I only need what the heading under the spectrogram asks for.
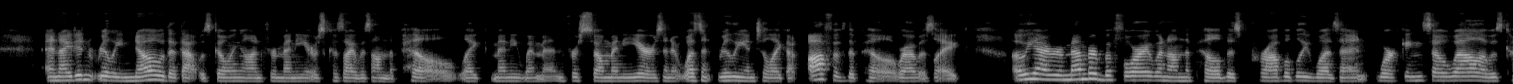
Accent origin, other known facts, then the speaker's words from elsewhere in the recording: Rhode Island, United States; Me too. I grew up in Rhode Island.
